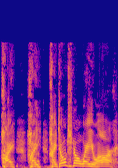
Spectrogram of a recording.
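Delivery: put-on bad American accent. Imitating an actor trying to sound American: Liam Neeson doing a bad American accent. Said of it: "Liam Neeson trying to do an American accent".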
